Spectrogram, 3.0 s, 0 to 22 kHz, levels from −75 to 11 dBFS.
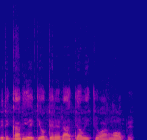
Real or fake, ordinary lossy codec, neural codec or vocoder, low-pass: fake; none; codec, 44.1 kHz, 7.8 kbps, Pupu-Codec; none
